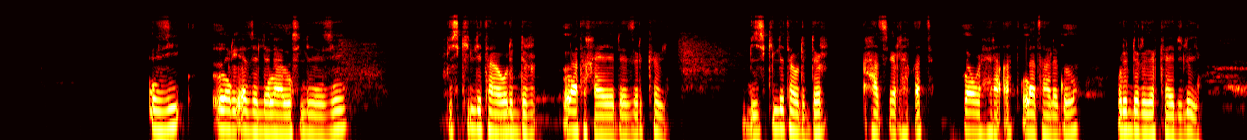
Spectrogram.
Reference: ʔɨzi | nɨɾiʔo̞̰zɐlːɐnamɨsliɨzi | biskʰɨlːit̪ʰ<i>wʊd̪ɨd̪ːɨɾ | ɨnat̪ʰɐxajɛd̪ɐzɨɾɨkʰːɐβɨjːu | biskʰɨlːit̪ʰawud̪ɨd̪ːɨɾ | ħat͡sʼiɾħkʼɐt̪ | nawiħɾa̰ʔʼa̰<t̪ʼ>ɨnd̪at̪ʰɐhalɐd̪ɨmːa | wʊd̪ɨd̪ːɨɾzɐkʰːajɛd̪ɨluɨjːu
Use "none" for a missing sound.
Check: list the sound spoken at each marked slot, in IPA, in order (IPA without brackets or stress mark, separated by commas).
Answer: a, t̪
